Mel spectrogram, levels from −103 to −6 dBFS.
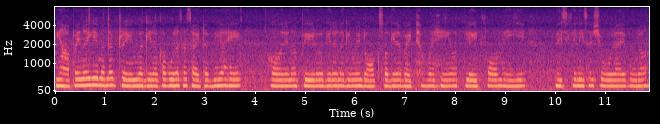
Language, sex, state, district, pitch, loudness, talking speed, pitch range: Hindi, female, Chhattisgarh, Sarguja, 210 Hz, -26 LUFS, 155 wpm, 205-215 Hz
